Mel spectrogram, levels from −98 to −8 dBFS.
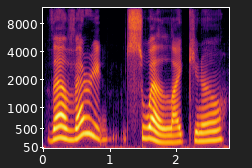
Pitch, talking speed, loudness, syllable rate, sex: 235 Hz, 130 wpm, -17 LUFS, 3.5 syllables/s, female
